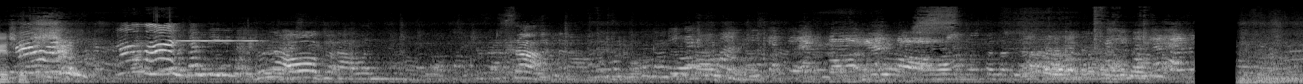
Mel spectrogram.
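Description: A crowd of people chatter close by.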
